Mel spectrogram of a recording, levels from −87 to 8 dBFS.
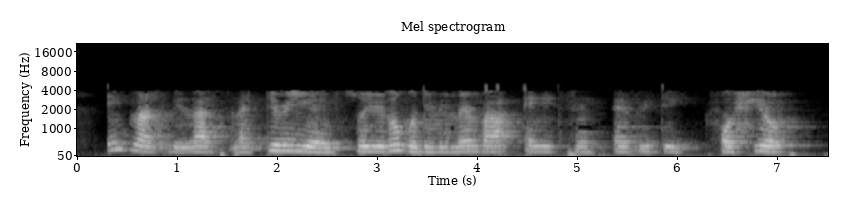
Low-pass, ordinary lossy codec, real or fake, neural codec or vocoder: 14.4 kHz; AAC, 16 kbps; fake; codec, 32 kHz, 1.9 kbps, SNAC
